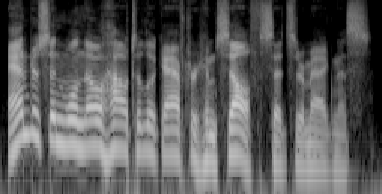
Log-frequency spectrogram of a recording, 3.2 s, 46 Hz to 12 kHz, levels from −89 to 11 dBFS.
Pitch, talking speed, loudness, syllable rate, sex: 145 Hz, 205 wpm, -19 LUFS, 5.3 syllables/s, male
